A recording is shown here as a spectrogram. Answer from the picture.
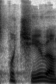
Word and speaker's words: Potira: Ah, a gente fala às vezes potira, mas a definição desse nome, a pronúncia, ele não precisa seguir eh os padrões da língua inglesa, tá? Eu posso falar simplesmente potira, porque é um nome próprio, nós não precisamos se preocupar com isso.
